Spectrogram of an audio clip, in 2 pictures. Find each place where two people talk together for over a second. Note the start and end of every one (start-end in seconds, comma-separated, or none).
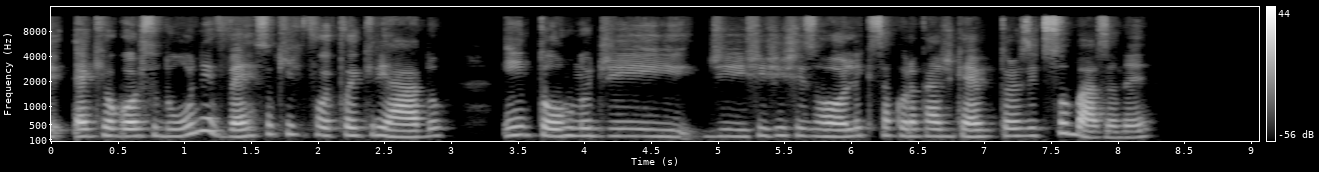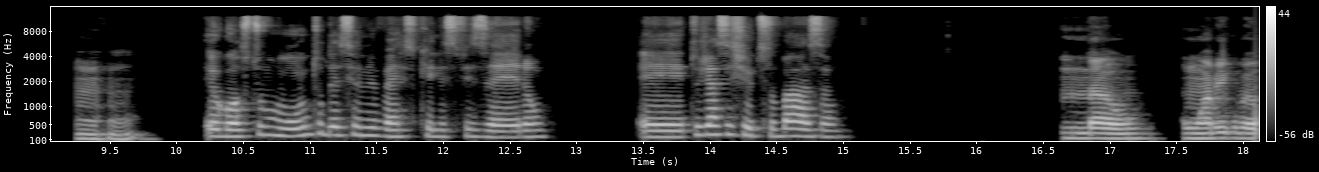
none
